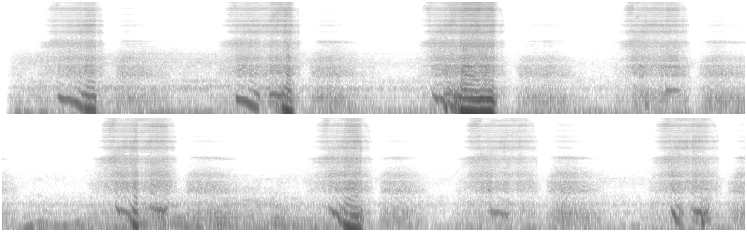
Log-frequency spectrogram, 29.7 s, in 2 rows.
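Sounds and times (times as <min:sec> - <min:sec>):
person snoring: 0:00.8 - 0:03.0, 0:04.4 - 0:07.0, 0:08.4 - 0:11.4, 0:12.3 - 0:15.1, 0:16.7 - 0:19.6, 0:21.0 - 0:23.3, 0:24.0 - 0:26.8, 0:27.8 - 0:29.7.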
